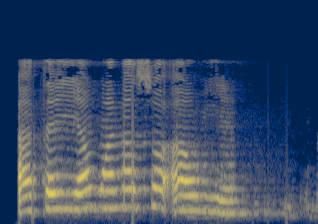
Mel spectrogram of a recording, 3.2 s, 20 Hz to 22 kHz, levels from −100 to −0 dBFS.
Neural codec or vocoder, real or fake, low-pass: none; real; 7.2 kHz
